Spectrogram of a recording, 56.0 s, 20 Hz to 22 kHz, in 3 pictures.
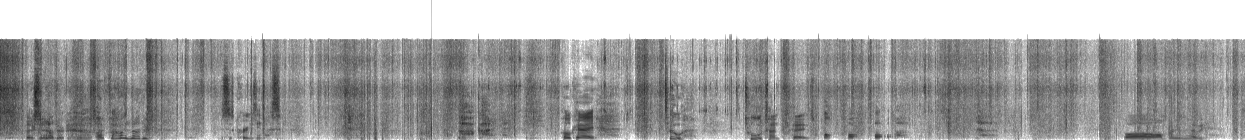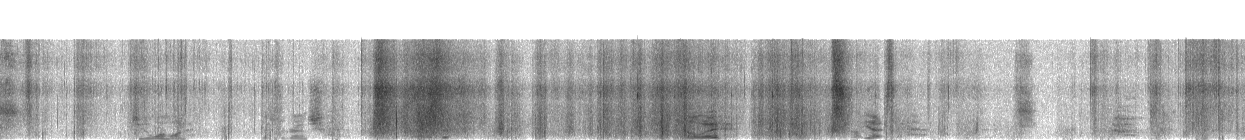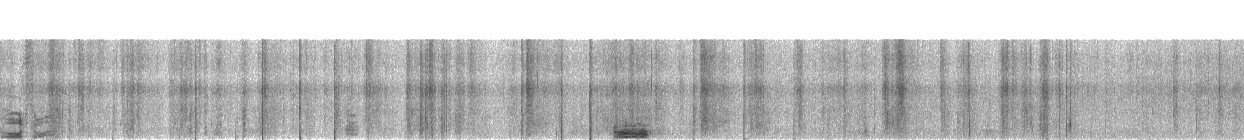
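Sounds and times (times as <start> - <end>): footsteps crunching in snow: 0.0 - 8.5, 9.1 - 56.0
shovel scraping snow: 24.2 - 26.0, 30.5 - 31.5.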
